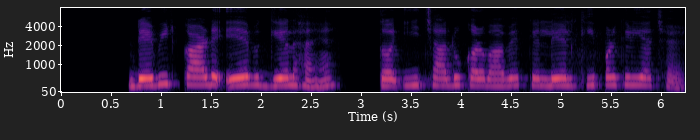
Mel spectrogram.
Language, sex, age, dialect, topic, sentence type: Maithili, female, 25-30, Bajjika, banking, question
